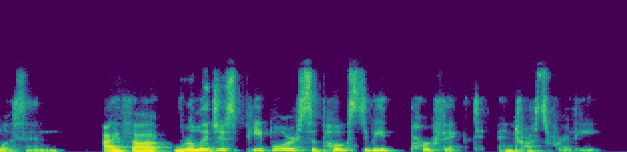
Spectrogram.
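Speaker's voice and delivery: put-on whisper. Whispering in character to the whole group: whispering in character. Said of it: "in character, I am whispering to everyone".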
